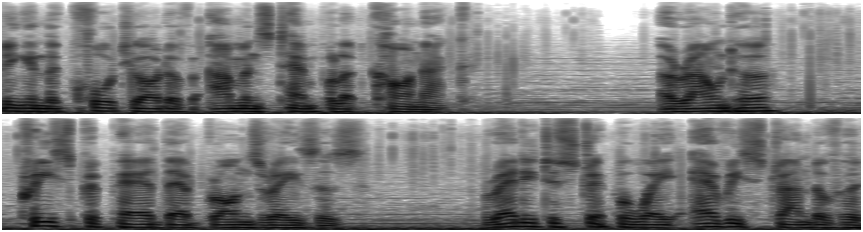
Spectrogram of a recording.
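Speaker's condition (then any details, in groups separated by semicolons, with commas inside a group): No condition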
